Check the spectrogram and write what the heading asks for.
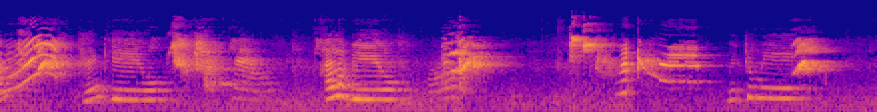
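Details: Talking rose-ringed parakeet mimicking human speech: about eight harsh, nasal, speech-like phrases with sweeping, harmonic-rich pitch, delivered in bursts separated by short pauses, over a faint low background hum.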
